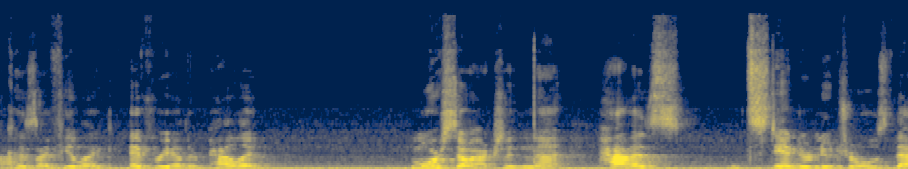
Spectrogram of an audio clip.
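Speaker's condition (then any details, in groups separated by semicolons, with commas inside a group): No condition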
